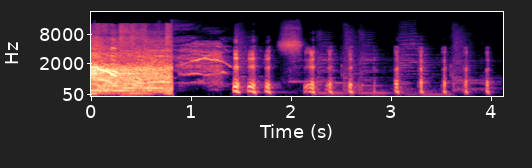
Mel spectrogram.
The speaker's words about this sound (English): And it's a hot sauce called Mad Dog 357 Plutonium No. 9. Ooh. And it comes in at 9 million Scoville units. Gonna have you screaming like this.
